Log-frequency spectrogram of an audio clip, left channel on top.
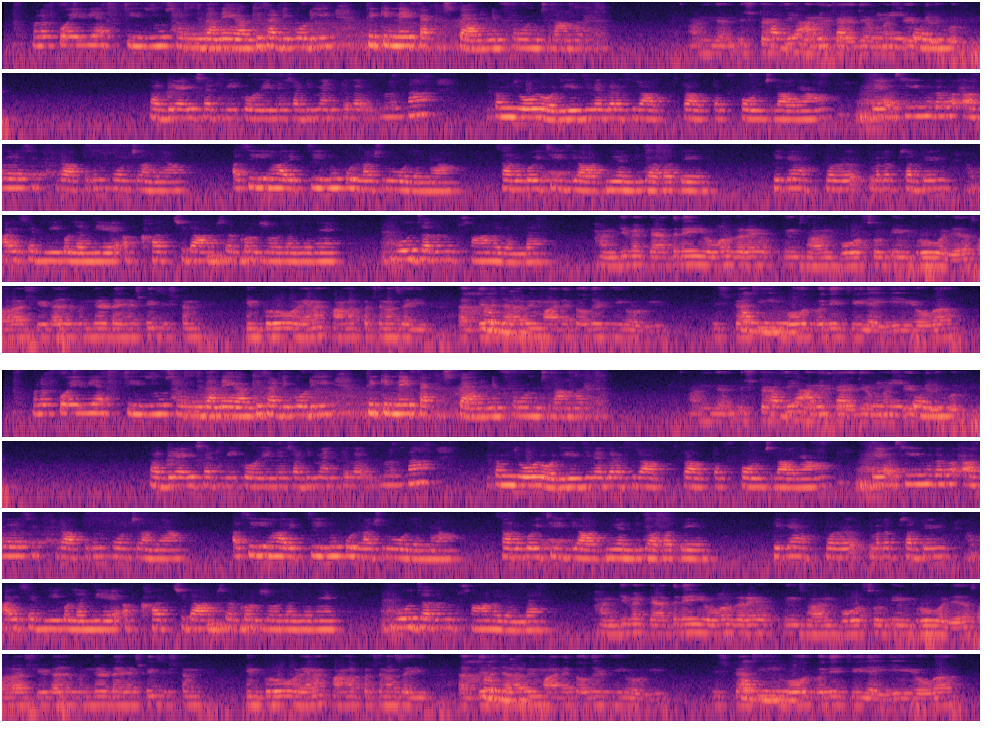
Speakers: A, on the right (about 40°); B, on the left (about 45°).
A: ਮਤਲਬ ਕੋਈ ਵੀ ਆ ਚੀਜ਼ ਨੂੰ ਸਮਝਦਾ ਨਹੀਂ ਹੈਗਾ ਕਿ ਸਾਡੀ ਬਾੱਡੀ 'ਤੇ ਕਿੰਨੇ ਇਫੈੱਕਟਸ ਪੈ ਰਹੇ ਨੇ, ਫ਼ੋਨ ਚਲਾਉਣ ਨਾਲ।
B: ਹਾਂਜੀ-ਹਾਂਜੀ, ਸਟ੍ਰੈਚਿੰਗ
A: ਸਾਡੀ
B: ਕਰਨੀ
A: ਆਈਸੈਟ
B: ਚਾਹੀਦੀ,
A: ਵੀ
B: ਆਪਣਾ
A: ਵੀਕ
B: ਸ਼ਰੀਰ
A: ਹੋ
B: ਬਿਲਕੁਲ।
A: ਰਹੀ ਨੇ। ਸਾਡੀ ਆਈਸੈਟ ਵੀਕ ਹੋ ਰਹੀ ਨੇ, ਸਾਡੀ ਮੈਂਟਲ ਹੈਲਬ ਨਾ ਕਮਜੋਰ ਹੋ ਰਹੀ ਹੈ। ਜਿਵੇਂ ਅਗਰ ਅਸੀਂ ਰਾਤ-ਰਾਤ ਤੱਕ ਫ਼ੋਨ ਚਲਾ ਰਹੇ ਹਾਂ। ਤੇ ਅਸੀਂ ਮਤਲਬ ਅਗਰ ਅਸੀਂ ਰਾਤ ਤੱਕ ਨੂੰ ਫ਼ੋਨ ਚਲਾਉਣੇ ਹਾਂ। ਅਸੀਂ ਹਰ ਇੱਕ ਚੀਜ਼ ਨੂੰ ਭੁਲਨਾ ਸ਼ੁਰੂ ਹੋ ਜਾਂਦੇ ਆਂ। ਸਾਨੂੰ ਕੋਈ ਚੀਜ਼ ਯਾਦ ਨਹੀਂ ਰਹਿੰਦੀ ਜਿਆਦਾ ਦੇਰ, ਠੀਕ ਹੈ, ਹੋਰ ਮਤਲਬ ਸਾਡੇ ਆਈ-ਸਾਈਡ ਵੀਕ ਹੋ ਜਾਂਦੀ ਐ, ਅੱਖਾਂ ਚ ਡਾਰਕ ਸਰਕਲਸ ਹੋ ਜਾਂਦੇ ਨੇ। ਬਹੁ ਜ਼ਿਆਦਾ ਨੁਕਸਾਨ ਹੋ ਜਾਂਦਾ ਹੈ।
B: ਹਾਂਜੀ ਮੈਂ ਕਹਿ ਤਾਂ ਰ ਯੋਗਾ ਕਰੇ, ਇਨਸਾਨ ਬਹੁ ਸਤ ਇੰਪਰੂਵ ਹੋ ਜਾਏਦਾ, ਸਾਰਾ ਸ਼ਰੀਰ ਬੰਦੇ ਦਾ ਡਾਇਜੈਸਟ ਤੇ ਸਿਸਟਮ ਇੰਪਰੂਵ ਹੋ ਗਿਆ ਨਾ, ਖਾਣਾ ਪਚਣਾ ਸਈ
A: ਹੈ
B: ਅੱਧੇ
A: ਹਾਂਜੀ
B: ਤੋਂ ਜਿਆਦਾ ਬਿਮਾਰੀਆਂ ਤਾਂ ਓਦੋਂ ਹੀ ਠੀਕ ਹੋਗੀ। ਸਟ੍ਰੈਚਿੰਗ
A: ਹਾਂਜੀ
B: ਬਹੁਤ ਵਧੀਆ ਚੀਜ ਤੇ ਜਾਈਏ ਯੋਗਾ,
